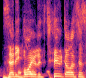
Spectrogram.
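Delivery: usual speaking voice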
